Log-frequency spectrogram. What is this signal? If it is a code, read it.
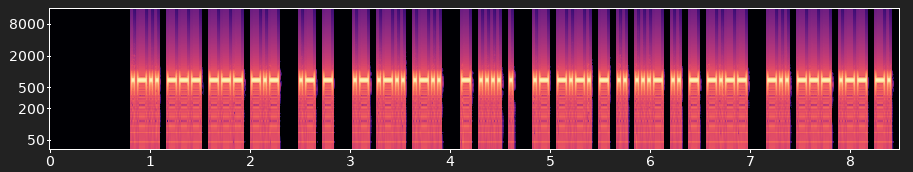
Morse code, heard as a keyed tone, about 40 wpm, 700 Hz. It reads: LOOK AT ALL THE ACTIVITY DOWN
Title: Sentences from Top 1000 Words - Review Part 4 - 40wpm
